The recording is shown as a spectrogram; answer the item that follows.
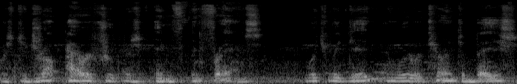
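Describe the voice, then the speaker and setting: Over noticeable background noise, a man with an American accent speaks at a moderate pace and very even loudness, his fairly high pitch showing ordinary variation. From Atlanta, Georgia, USA. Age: 90s. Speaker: war veteran. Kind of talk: interview answer.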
